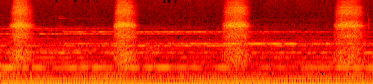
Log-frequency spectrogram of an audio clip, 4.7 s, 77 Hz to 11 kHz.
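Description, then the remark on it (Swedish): Four short, sharp sniffing inhales through the nose as part of a breathing exercise, evenly spaced about a second and a half apart, fairly loud over a steady low humming background. “Så 4 delar in i sniffningar och en lång suck ut.”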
